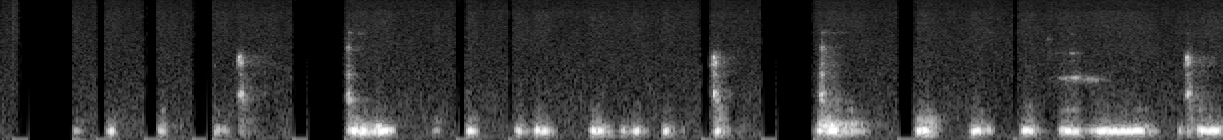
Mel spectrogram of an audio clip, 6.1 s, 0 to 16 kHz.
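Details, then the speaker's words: SimCentral Super Anne 3 chest tube trainer in spontaneous breathing mode, set by holding the mode button: soft low clicks repeating steadily a few times a second; normal operation. "you can hear that there is a regular clicking sound that it makes that's when it's so spontaneous breathing"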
